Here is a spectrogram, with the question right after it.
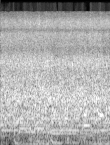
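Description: Steady rushing water from a waterfall beside a pond in the video game Wuthering Waves, a continuous broadband roar that holds at an even level throughout.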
